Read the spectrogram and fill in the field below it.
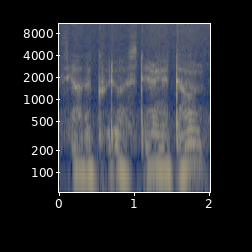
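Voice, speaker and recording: A man whispering live wildlife commentary as a safari guide at a watering hole, hushed and awed. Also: fairly low pitch, little pitch movement, a little fast. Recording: outdoor ambience noise.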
